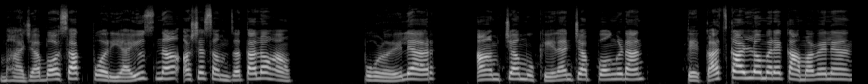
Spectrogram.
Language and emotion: Goan Konkani, surprised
